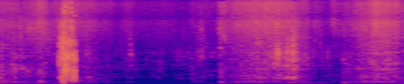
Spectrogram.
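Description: A gloved hand scraping soiled hay and rabbit droppings across the wooden floor of a rabbit hutch: one short, sharp scrape about half a second in, a pause, then rustling of straw near the end.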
